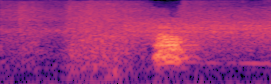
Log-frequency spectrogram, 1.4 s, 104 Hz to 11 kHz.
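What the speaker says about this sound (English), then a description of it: "Dogs again." A single sharp dog bark in the video game Far Cry 3, brief and moderately loud over a low ambient game background, with no talk.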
